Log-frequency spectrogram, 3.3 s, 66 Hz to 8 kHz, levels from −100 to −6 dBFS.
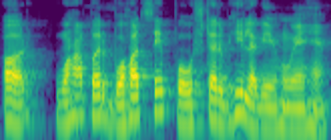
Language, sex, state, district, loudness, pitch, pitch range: Hindi, male, Jharkhand, Ranchi, -17 LUFS, 115 Hz, 105-150 Hz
